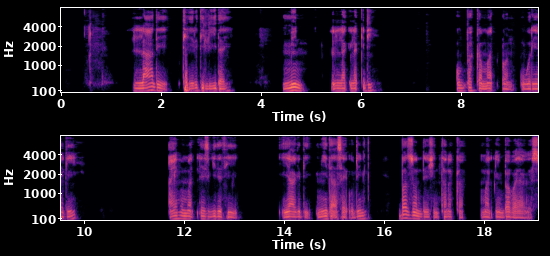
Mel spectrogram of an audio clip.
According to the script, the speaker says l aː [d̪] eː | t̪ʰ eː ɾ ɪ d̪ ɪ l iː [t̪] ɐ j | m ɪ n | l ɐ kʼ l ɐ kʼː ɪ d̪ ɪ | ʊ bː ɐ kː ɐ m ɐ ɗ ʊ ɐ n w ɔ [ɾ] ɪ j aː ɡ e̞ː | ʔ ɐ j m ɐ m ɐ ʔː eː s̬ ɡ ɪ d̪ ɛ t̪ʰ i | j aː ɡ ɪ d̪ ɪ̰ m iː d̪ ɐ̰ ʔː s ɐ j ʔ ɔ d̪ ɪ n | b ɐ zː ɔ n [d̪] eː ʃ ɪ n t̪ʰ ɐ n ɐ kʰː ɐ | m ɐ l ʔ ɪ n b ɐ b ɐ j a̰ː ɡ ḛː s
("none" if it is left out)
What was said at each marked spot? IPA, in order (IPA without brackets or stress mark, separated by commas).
d̪, d̪, ɾ, d̪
